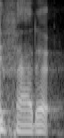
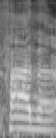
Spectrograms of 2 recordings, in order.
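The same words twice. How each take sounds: First: "Father" with a soft d sound, like "Fadda"; "Father" said without the th, as Americans say it. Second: "Father" with a clear th in the middle, said crisply and a little louder. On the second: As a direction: correct "Father" with a proper th sound, with a small laugh. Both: Shown as a demonstration. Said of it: "I said".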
